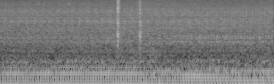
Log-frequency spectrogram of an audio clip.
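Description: A van engine runs steady and close, its low mid-pitched hum lifting slightly as the clutch releases and the vehicle starts rolling, with two faint clicks partway through.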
